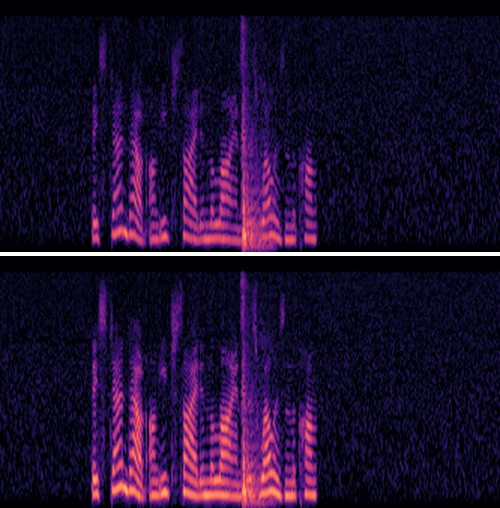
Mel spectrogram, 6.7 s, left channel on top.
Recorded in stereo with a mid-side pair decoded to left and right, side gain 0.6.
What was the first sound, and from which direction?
A woman speaking, 45° right.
